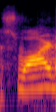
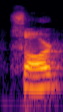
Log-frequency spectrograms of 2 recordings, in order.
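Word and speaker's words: sword: लेकिन यहां पे हमको डब्लू को नहीं पढ़ना स्वर्ड ऐसे नहीं पढ़ना है व को नहीं पढ़ना केवल शॉर्ट ऐसे पढ़ना है हमें क्लियर हो गया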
